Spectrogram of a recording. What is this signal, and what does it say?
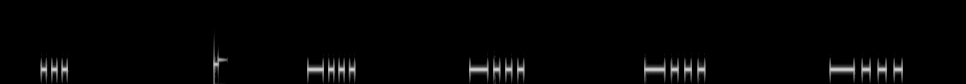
Morse code, heard as a keyed tone, about 20 wpm, spaced as for 6 wpm, 700 Hz. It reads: S BBBB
